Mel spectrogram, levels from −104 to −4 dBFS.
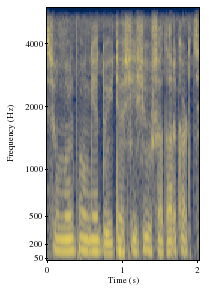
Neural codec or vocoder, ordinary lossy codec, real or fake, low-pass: vocoder, 44.1 kHz, 128 mel bands every 256 samples, BigVGAN v2; Opus, 64 kbps; fake; 5.4 kHz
